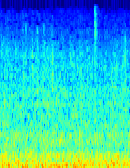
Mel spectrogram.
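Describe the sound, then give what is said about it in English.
An automatic car wash sprays a car with multicolored foam to get bird droppings off, heard from inside the car as a steady, loud rushing and low rumble that carries on without a break, with no voices. “Could you imagine the windows weren't closed while I was fucking doing this wash?”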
